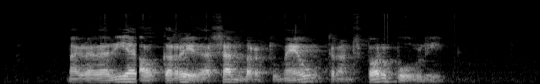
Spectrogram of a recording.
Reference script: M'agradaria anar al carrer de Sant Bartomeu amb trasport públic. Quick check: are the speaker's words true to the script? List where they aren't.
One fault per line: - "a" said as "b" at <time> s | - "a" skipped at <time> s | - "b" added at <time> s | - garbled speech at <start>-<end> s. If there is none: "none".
- "anar" skipped at 1.3 s
- "amb" skipped at 3.1 s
